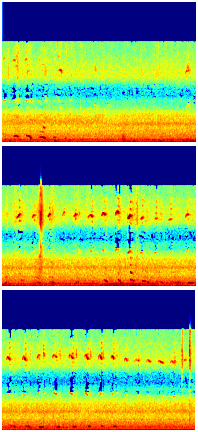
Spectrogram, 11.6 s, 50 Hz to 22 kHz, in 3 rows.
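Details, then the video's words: Six-week-old German Shepherd puppies giving many faint, thin squeaky whimpers, short rising-and-falling peeps scattered steadily through the stretch over a constant low background hum. "German shepherd pups 6wks"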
